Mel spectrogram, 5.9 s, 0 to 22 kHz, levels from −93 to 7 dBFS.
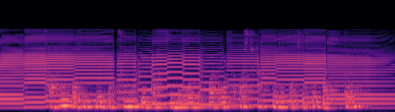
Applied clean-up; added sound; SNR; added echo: none; Wind instrument, woodwind instrument; 4 dB; reverberation time 0.5 s.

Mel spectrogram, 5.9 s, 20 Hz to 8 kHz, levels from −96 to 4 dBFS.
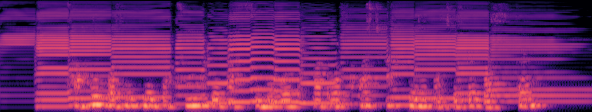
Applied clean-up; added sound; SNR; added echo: classical method WPE with log-MMSE.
